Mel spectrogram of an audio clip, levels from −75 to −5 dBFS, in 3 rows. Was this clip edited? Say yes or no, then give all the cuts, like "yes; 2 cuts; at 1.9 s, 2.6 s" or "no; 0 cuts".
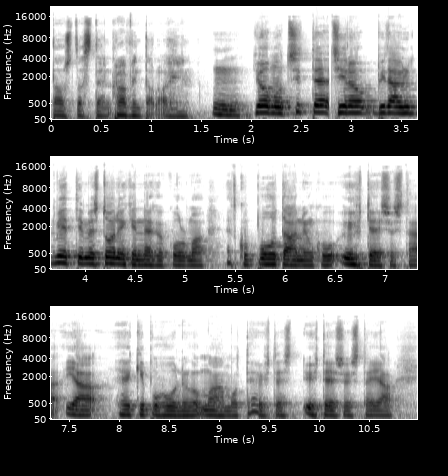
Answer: yes; 1 cut; at 2.8 s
